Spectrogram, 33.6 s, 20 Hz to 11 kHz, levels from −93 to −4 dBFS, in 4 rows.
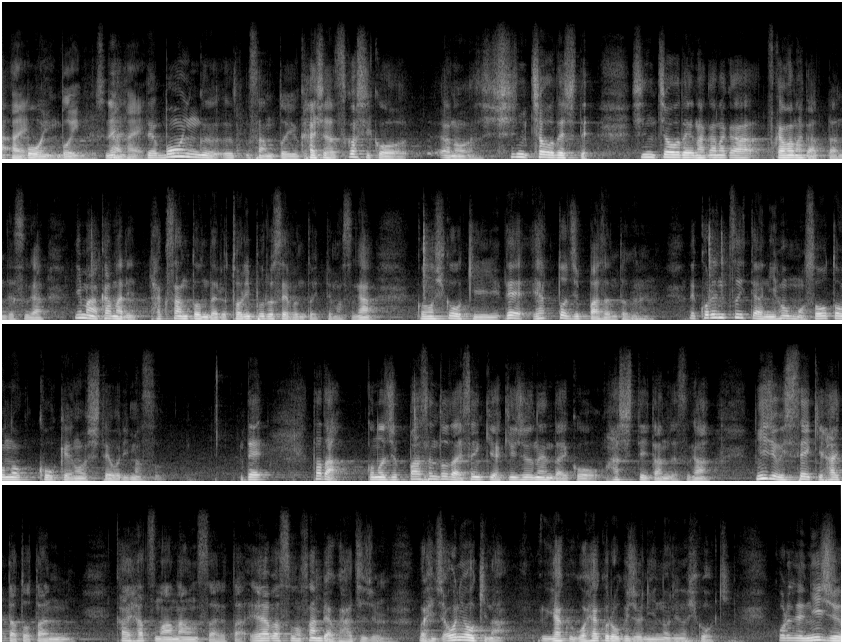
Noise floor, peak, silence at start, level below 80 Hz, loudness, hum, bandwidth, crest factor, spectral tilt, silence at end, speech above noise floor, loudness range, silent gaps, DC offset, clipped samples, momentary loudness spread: -54 dBFS; -2 dBFS; 0 s; -54 dBFS; -24 LUFS; none; 8.4 kHz; 20 dB; -8 dB/octave; 0 s; 31 dB; 4 LU; none; under 0.1%; under 0.1%; 12 LU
